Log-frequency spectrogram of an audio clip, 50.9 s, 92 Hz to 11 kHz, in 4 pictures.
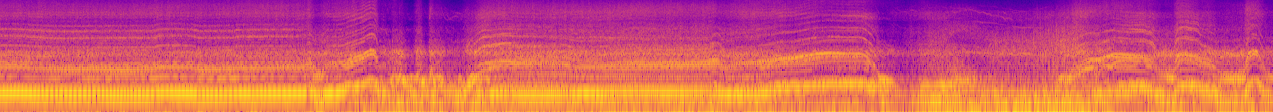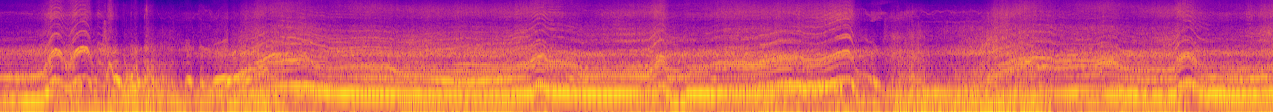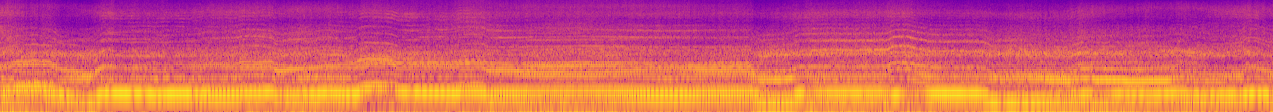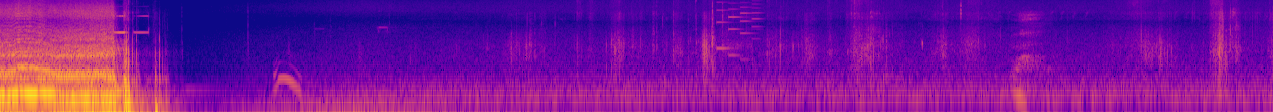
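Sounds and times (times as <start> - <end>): drone motors whining: 0.0 - 40.0.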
